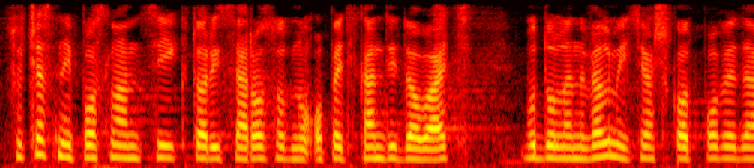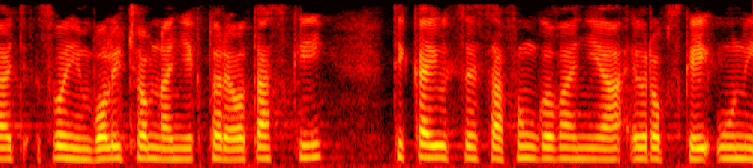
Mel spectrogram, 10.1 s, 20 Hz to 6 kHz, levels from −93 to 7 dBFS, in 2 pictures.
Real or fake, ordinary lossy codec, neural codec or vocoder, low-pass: fake; none; autoencoder, 48 kHz, 128 numbers a frame, DAC-VAE, trained on Japanese speech; 5.4 kHz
